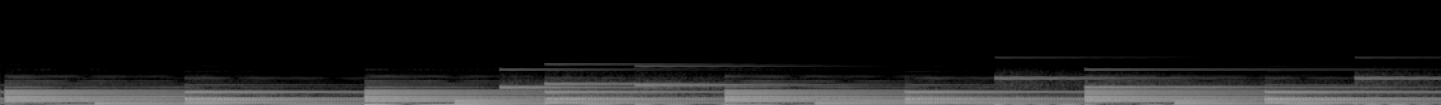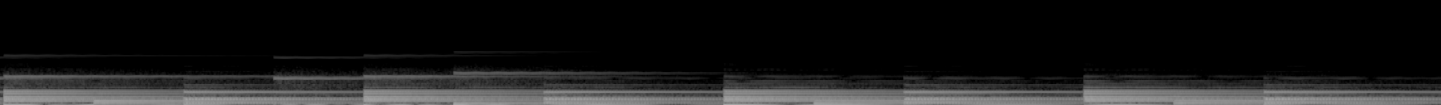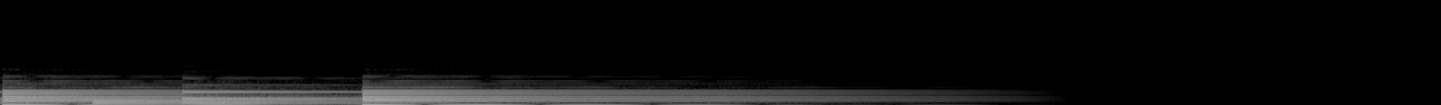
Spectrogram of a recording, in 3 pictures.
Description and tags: Ambience for a musical soundscape for a production of Antigone
dark, deep, musical, soundscape, ambient, electric-piano, bass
